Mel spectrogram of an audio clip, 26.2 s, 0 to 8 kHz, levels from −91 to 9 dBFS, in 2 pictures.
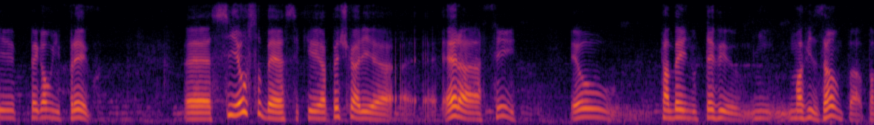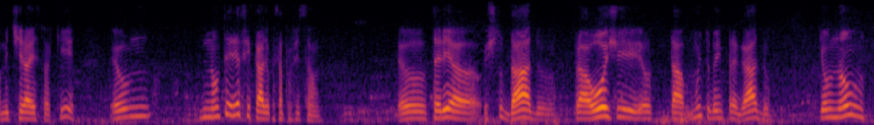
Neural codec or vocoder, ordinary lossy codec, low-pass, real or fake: none; Opus, 16 kbps; 7.2 kHz; real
